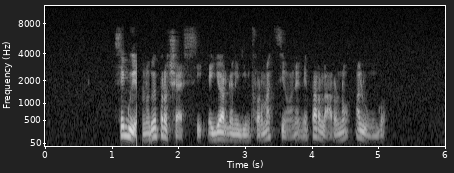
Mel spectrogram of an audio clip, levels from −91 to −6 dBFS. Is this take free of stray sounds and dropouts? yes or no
no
